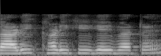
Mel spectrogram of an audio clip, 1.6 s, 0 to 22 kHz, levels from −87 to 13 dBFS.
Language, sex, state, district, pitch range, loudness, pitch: Bhojpuri, female, Uttar Pradesh, Ghazipur, 225-235 Hz, -17 LUFS, 230 Hz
